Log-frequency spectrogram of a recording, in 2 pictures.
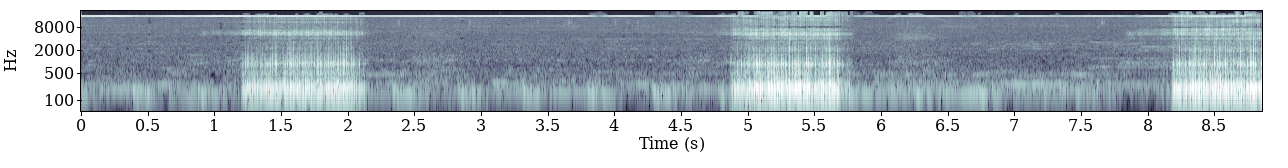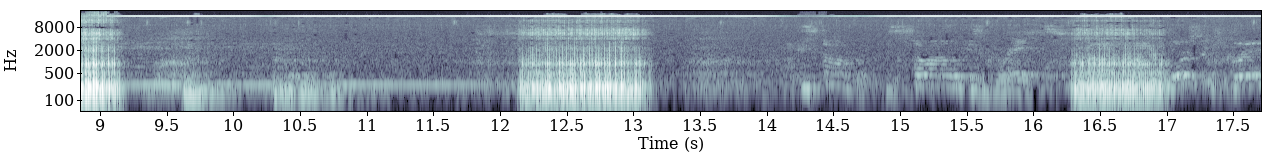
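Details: Husband snoring in sleep: five loud, rough snoring bursts about every 4 seconds, roughly 15 a minute, with quiet pauses between them in a still room.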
